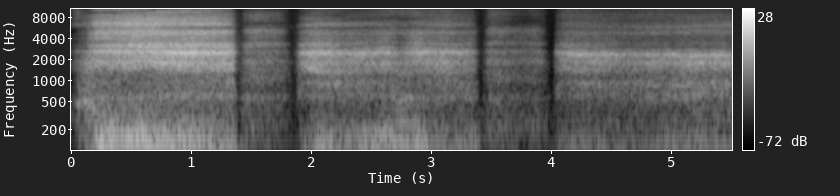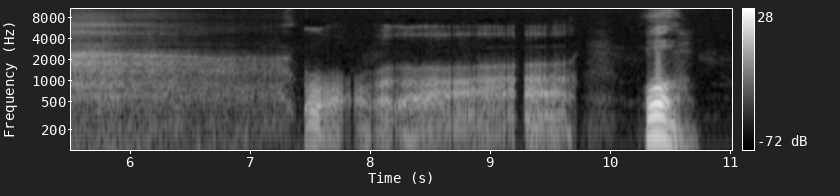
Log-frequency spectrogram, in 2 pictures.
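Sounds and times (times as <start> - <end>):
person breathing hard: 0.0 - 7.5.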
